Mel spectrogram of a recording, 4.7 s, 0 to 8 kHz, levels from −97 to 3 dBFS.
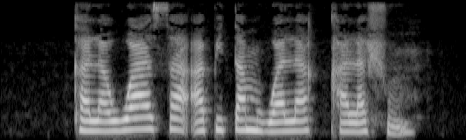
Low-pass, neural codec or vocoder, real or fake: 7.2 kHz; none; real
